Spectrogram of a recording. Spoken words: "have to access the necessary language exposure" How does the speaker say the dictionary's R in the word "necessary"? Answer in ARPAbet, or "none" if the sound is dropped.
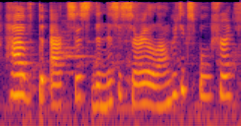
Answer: R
